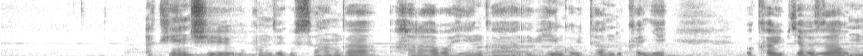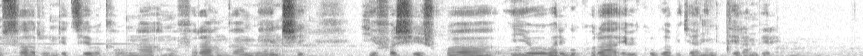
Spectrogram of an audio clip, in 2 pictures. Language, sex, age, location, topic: Kinyarwanda, male, 18-24, Kigali, agriculture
